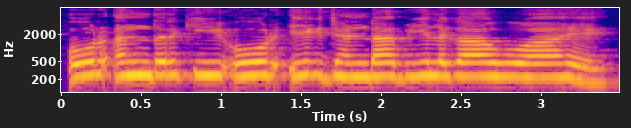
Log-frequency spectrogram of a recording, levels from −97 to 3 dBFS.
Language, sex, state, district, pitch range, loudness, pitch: Hindi, female, Uttar Pradesh, Saharanpur, 230-245 Hz, -13 LUFS, 235 Hz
